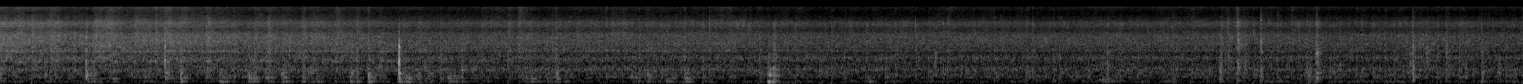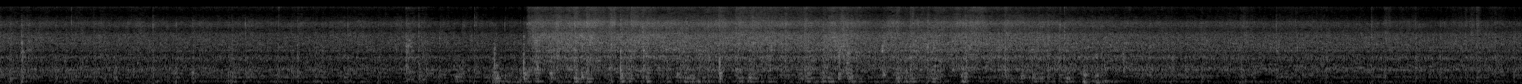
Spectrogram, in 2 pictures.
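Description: Pork belly sizzling steadily in a clay pot as its sauce cooks down, with a few sharp clicks and scrapes from a wooden spatula against the pot. The sizzle grows louder about twenty seconds in.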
